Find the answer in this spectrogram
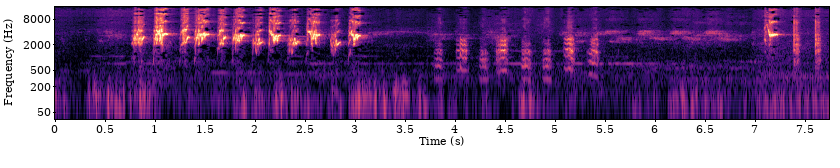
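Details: Javan myna (jalak kebo) in full 'gacor' song: about ten sharp squeaky notes repeated roughly four a second, then rapid clicking notes and a faint wavering whistle, ending in a final squeak.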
